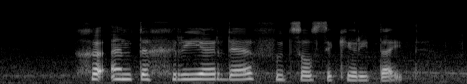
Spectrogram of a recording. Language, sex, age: Afrikaans, female, 21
